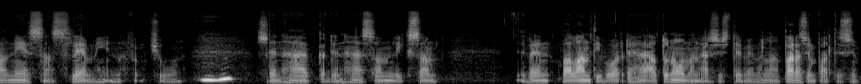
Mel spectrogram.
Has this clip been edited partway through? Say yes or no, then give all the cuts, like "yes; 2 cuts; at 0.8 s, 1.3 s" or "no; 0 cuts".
yes; 5 cuts; at 2.7 s, 3.2 s, 5.3 s, 5.9 s, 6.2 s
